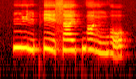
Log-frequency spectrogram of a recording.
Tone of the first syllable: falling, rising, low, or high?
falling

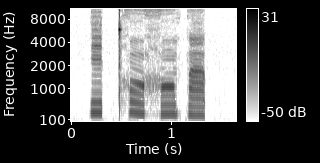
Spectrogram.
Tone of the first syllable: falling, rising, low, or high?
high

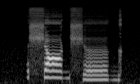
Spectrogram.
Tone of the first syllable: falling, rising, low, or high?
high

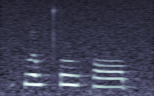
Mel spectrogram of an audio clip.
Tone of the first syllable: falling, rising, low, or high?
high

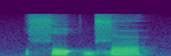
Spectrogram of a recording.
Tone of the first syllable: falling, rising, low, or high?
low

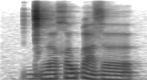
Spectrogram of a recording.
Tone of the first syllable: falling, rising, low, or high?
low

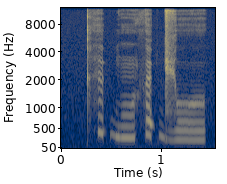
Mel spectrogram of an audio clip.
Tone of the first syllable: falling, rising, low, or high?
high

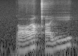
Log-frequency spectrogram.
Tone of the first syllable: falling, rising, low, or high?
rising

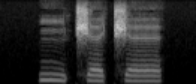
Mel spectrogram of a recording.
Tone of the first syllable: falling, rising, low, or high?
falling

